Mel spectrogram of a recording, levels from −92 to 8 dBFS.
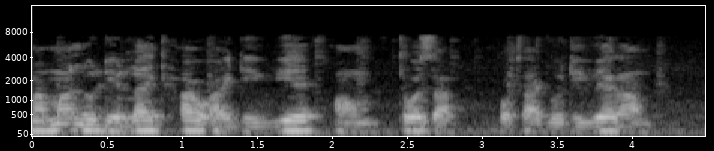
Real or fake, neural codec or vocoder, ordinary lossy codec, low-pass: real; none; MP3, 48 kbps; 7.2 kHz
